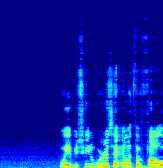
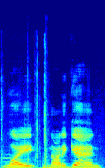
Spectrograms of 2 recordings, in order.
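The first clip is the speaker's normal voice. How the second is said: ordinary talk, nothing marked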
